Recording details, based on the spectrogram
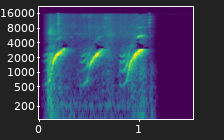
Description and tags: My cousin's guinea pig greeting me to the home.
Addmitedly not a great recording, taken with my phone due to my other equipment breaking down.
animal, chitter, cute, Guinea, Guinea-pig, Guineapig, mammal, pet, rodent, squeak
